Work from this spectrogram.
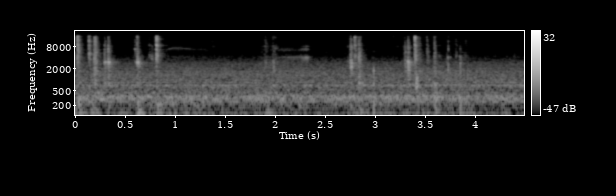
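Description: Keystrokes tapping on a computer keyboard, a busy cluster of quick clicks under a steady background hum of game audio, with a few louder bursts of faster typing.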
